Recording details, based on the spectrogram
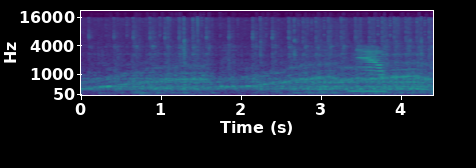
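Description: A sewing machine stitching fabric for a dress at a quarter-inch seam runs at a steady, low whirr throughout, heard under continuous speech.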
